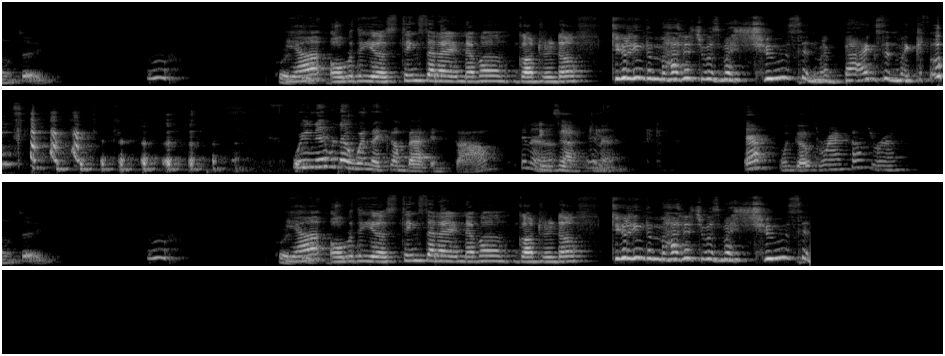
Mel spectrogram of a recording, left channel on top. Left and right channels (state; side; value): drops out; right; at 8.1 s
